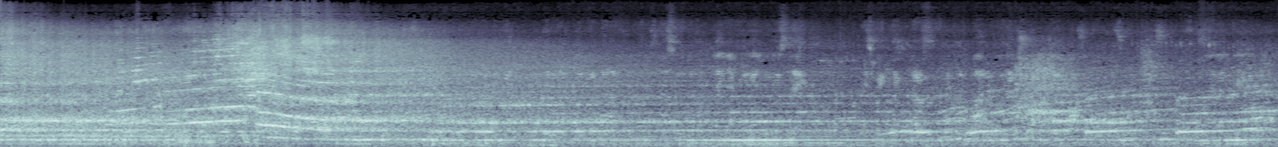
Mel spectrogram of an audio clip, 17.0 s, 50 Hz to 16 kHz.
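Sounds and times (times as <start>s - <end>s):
racing car engines passing: 0.0s - 17.0s.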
